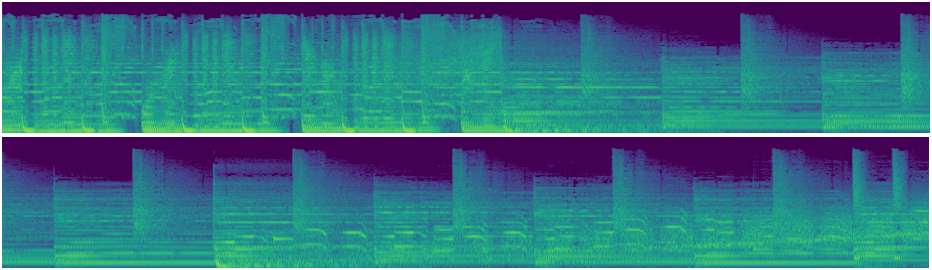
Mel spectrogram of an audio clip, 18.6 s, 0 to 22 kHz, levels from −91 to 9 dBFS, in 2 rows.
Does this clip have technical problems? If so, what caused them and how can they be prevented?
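No, there are no technical problems to report here.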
